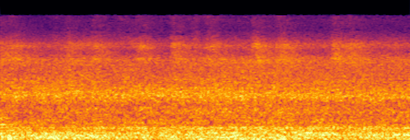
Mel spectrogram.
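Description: Car wash machinery running: a loud, steady roar of noise with no breaks.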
